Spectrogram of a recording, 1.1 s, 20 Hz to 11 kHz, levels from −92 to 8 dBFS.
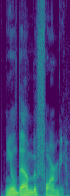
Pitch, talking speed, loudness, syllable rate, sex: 105 Hz, 225 wpm, -17 LUFS, 7.0 syllables/s, male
